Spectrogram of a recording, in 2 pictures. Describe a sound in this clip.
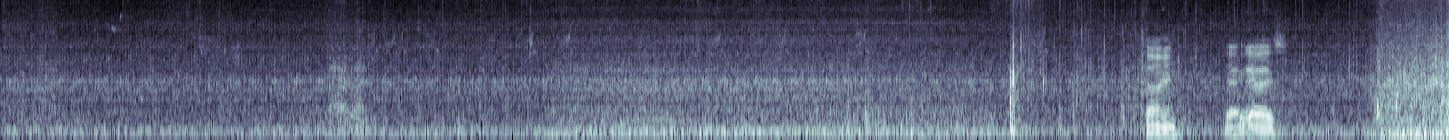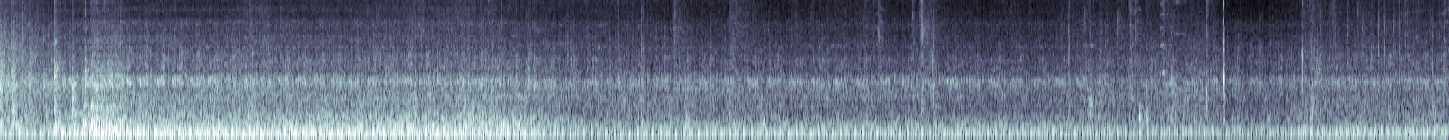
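An off-road vehicle's engine rumbles and revs as it climbs.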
